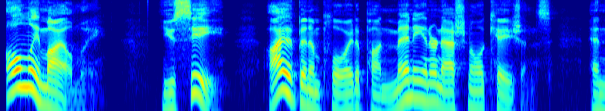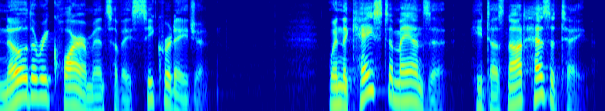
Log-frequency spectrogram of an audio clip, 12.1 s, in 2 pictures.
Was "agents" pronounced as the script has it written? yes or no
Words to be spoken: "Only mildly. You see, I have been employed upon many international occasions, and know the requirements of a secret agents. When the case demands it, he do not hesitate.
no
